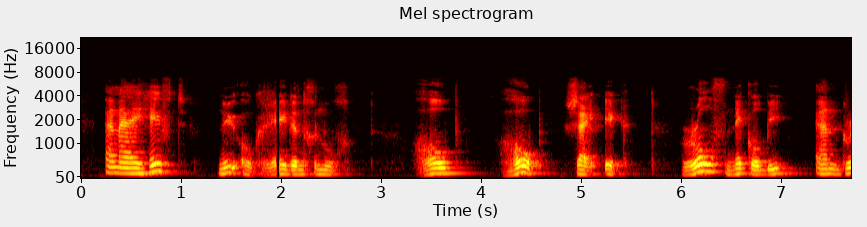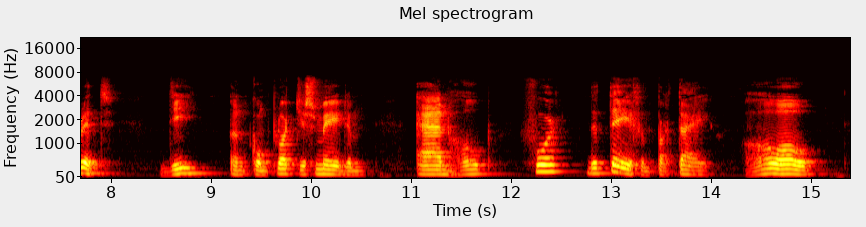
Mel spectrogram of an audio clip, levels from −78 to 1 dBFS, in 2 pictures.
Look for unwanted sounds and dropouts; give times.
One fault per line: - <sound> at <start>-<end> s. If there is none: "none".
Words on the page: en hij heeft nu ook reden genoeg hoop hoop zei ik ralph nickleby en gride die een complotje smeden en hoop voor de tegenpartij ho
- dropout at 1.9-2.0 s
